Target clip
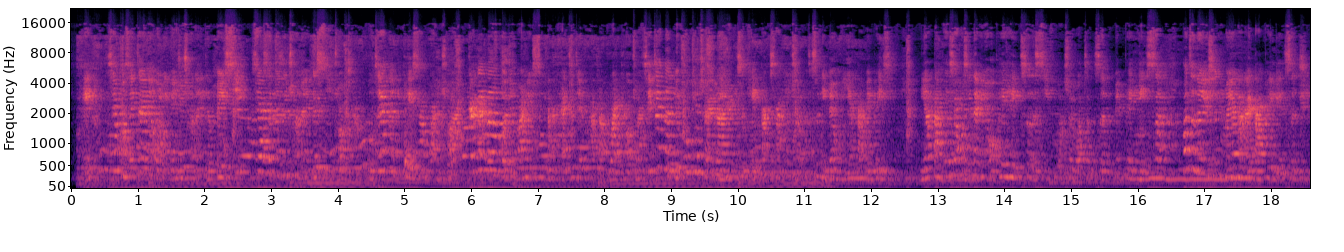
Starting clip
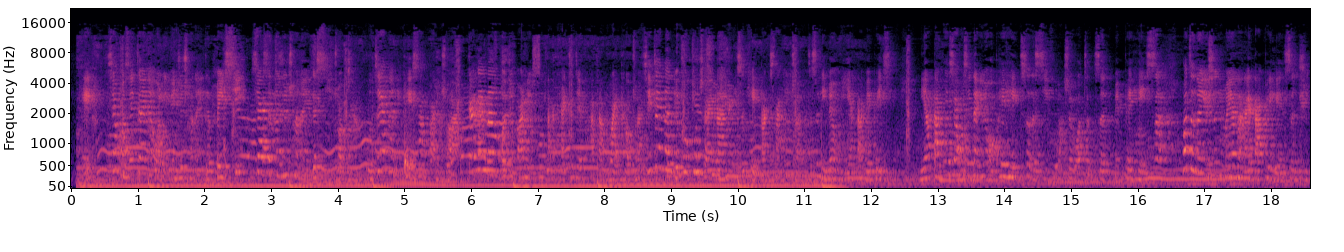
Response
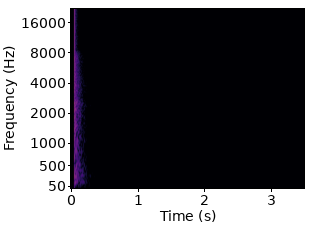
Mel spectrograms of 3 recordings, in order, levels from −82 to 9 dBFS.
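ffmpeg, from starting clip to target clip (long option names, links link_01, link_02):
-filter_complex "[0:a]aemphasis=mode=production:type=riaa,aeval=exprs='0.794*(cos(1*acos(clip(val(0)/0.794,-1,1)))-cos(1*PI/2))+0.0224*(cos(8*acos(clip(val(0)/0.794,-1,1)))-cos(8*PI/2))':channel_layout=same[link_01];[1:a]atrim=start_sample=2205,asetrate=38808,aresample=44100[link_02];[link_01][link_02]afir=irnorm=-1:irlink=0,volume=-2dB"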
